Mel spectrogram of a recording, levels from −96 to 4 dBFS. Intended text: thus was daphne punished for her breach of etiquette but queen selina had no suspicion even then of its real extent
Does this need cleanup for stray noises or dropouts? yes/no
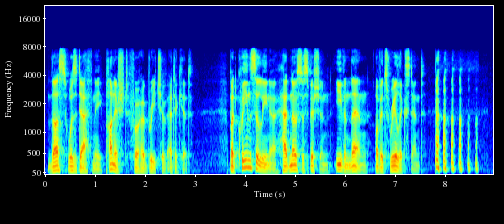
yes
